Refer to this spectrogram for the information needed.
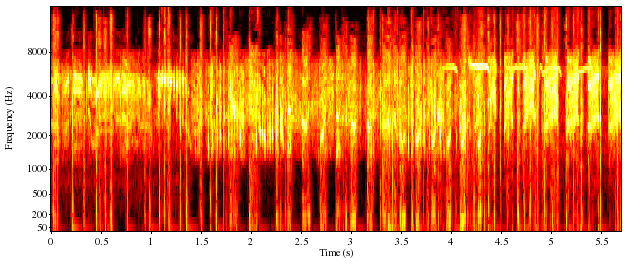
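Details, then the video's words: Edible-nest swiftlets giving a mating call intended to attract them to a nest house. Crowded, rasping high twittering with constant rapid clicks runs throughout, with a few thin whistled notes near the end. "Suara Panggil Walet B1RAHI"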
